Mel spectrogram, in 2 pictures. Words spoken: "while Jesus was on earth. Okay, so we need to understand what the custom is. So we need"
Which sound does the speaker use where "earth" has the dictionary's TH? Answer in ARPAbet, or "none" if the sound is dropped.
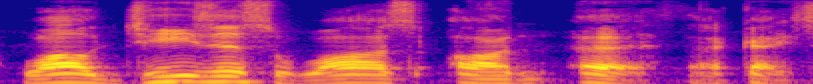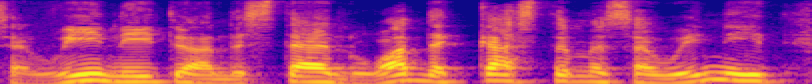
TH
